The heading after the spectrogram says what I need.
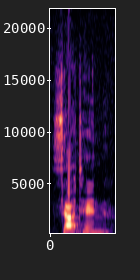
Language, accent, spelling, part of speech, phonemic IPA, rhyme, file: English, US, satin, noun / adjective / verb, /ˈsæt.ɪn/, -ætɪn, En-us-satin.ogg
- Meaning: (noun) 1. A cloth woven from silk, nylon or polyester with a glossy surface and a dull back. (The same weaving technique applied to cotton produces cloth termed sateen) 2. Gin (the drink)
